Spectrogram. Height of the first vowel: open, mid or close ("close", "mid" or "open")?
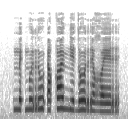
mid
